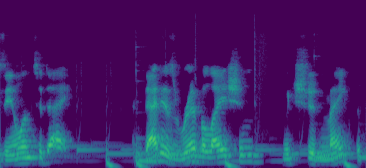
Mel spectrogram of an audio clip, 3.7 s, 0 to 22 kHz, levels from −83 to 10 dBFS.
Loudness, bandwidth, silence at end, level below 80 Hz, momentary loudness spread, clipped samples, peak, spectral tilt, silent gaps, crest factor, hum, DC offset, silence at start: -25 LUFS; 10 kHz; 0 s; -46 dBFS; 15 LU; under 0.1%; -8 dBFS; -7 dB/octave; none; 18 dB; none; under 0.1%; 0 s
